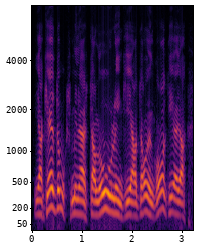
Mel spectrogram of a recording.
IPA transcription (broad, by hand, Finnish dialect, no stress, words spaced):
jɑ ketuks minæ sitæ luːliŋki jɑ toiŋ kotĭjɑ jɑ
